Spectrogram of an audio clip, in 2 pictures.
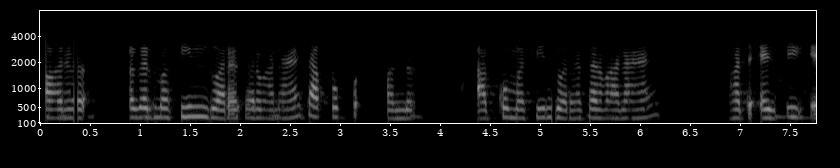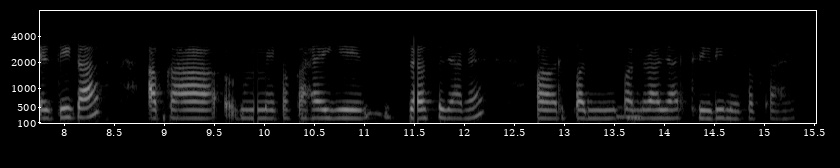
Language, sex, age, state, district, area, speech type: Hindi, female, 18-30, Uttar Pradesh, Sonbhadra, rural, conversation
